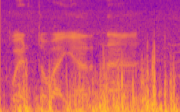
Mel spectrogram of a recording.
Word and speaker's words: Puerto Vallarta: Diego finally taught me how to say it. It's Puerto Vallarta.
